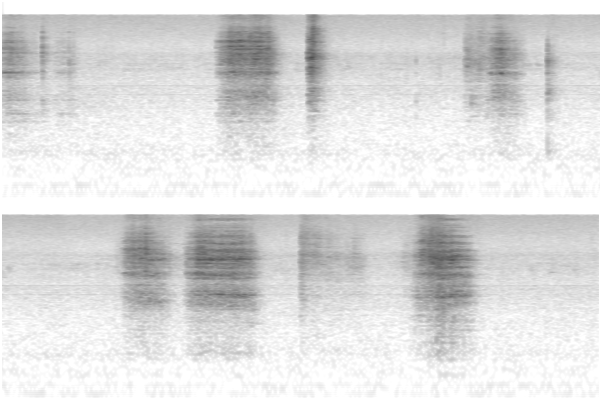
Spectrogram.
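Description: Spoon scraping and rubbing over blueberry topping and the rim of a springform cake pan: a handful of short rasping strokes a second or two apart, with a couple of sharp clicks.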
